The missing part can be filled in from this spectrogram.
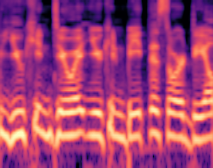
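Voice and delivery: ordinary talk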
